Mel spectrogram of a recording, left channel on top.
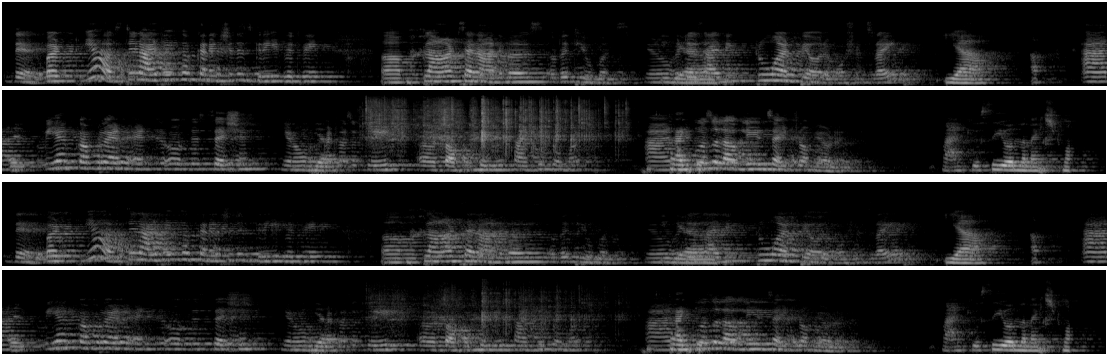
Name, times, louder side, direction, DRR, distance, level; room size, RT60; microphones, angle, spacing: voice 1, 0.0-3.5 3.8-6.2 6.4-8.9 10.8-13.6 13.8-17.0 17.5-19.5, left 3 dB, 50° left, 3 dB, 6.8 m, -35 dB
voice 2, 6.6-7.1 9.4-9.9 10.3-10.4 11.1-11.3 14.1-14.5 17.7-18.0 20.5-21.7, left 1 dB, 5° left, 8 dB, 1.0 m, -32 dB
sound 1, 14.6-17.5, left 10 dB, 65° left, 2.4 m, -40 dB
29.5 x 27.5 x 7.4 m, 0.87 s
head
